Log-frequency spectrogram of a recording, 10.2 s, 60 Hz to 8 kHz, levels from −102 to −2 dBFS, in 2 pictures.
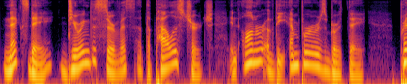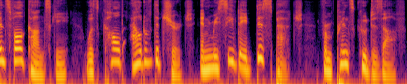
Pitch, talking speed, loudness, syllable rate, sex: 150 Hz, 175 wpm, -22 LUFS, 5.7 syllables/s, male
